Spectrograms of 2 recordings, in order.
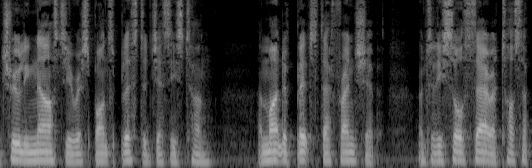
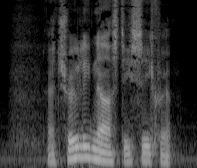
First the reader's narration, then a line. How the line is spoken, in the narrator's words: said dryly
